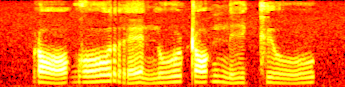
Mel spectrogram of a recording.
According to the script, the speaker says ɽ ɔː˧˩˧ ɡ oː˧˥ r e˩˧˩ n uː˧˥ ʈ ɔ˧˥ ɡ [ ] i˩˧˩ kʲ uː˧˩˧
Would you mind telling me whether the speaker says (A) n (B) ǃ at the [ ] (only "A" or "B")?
A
